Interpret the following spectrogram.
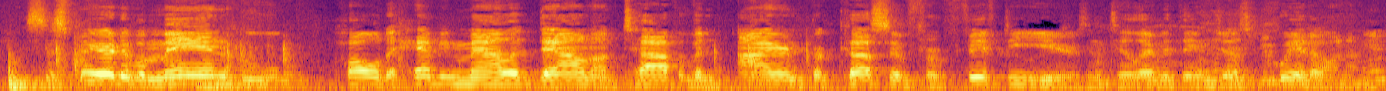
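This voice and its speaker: Old man, carnival hand, weary, folksy, lively intonation, improv comedy, acted by a performer, noisy recording. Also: mid-range voice, quick pace, natural voice. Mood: weary, wistful. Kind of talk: live improv comedy scene. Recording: noisy live stage recording.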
